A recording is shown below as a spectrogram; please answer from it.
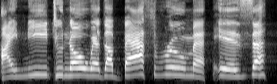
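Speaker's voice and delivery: loud, slow, exaggerated articulation.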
